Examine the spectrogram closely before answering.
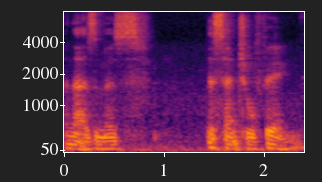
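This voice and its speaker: A man with a British accent speaks at a moderate pace in a very deep, low pitch, with a dark, mellow tone, vocal fry, fairly even intonation and audible room echo. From UK. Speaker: YouTuber, school learning support assistant. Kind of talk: reflective vlog monologue. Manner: casual, with fillers.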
